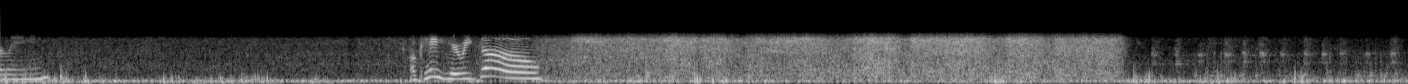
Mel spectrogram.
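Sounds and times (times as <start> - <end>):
low engine rumble: 0.0 - 14.0
wheels clicking on track: 0.0 - 14.0
steady hiss: 5.2 - 11.4.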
